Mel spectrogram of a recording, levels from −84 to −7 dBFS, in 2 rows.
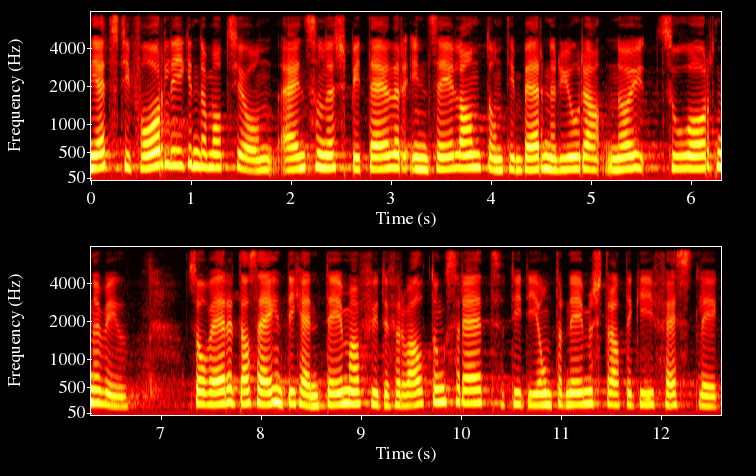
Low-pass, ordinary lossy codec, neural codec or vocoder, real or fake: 7.2 kHz; none; none; real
